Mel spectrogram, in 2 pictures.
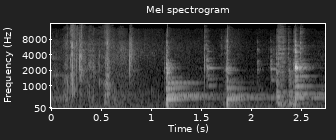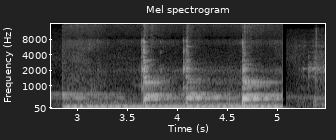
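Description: Steel front wheel spokes on a bicycle are plucked one after another, giving short, bright ringing tones. A steady low rumble runs underneath through the middle of the clip. The spokes sound alike, showing they are tight and evenly, properly tensioned.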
